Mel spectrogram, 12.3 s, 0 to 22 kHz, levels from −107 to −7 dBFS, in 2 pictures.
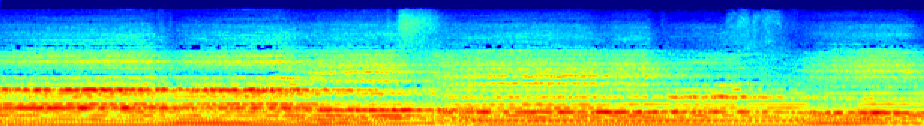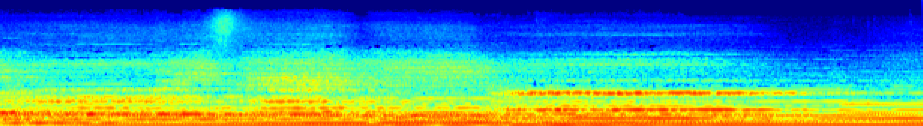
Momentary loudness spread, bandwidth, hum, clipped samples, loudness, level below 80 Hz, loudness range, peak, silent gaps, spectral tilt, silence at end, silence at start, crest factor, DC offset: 9 LU; 12 kHz; none; under 0.1%; -23 LUFS; -32 dBFS; 5 LU; -6 dBFS; none; -8 dB/octave; 0 s; 0 s; 16 dB; 0.1%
